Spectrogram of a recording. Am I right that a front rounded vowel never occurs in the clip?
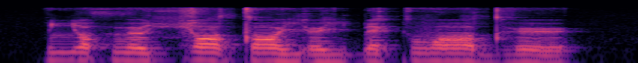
no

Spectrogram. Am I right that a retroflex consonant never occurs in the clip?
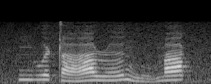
no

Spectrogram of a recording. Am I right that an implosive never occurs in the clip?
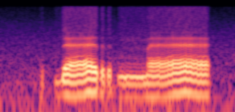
no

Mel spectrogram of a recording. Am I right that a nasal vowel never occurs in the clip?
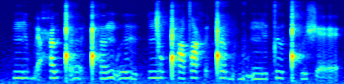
yes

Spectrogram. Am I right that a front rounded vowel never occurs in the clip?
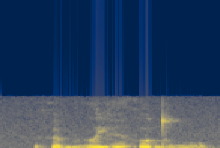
no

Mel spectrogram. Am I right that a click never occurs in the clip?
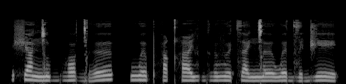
no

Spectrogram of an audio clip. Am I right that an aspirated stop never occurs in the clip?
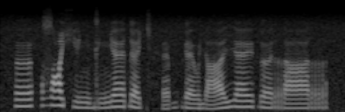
yes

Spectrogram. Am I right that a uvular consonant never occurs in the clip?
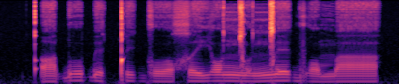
no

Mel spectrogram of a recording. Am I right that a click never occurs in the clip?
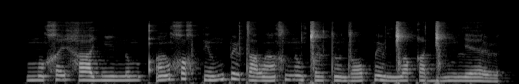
no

